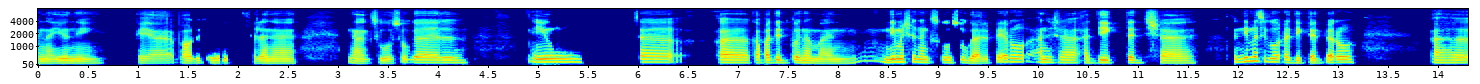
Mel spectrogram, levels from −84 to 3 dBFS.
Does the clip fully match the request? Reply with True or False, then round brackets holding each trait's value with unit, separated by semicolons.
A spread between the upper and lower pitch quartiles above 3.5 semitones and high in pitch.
False (4.4 semitones; 135 Hz)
